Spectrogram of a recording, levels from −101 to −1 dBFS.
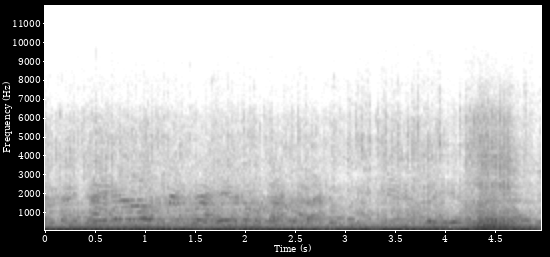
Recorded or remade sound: recorded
